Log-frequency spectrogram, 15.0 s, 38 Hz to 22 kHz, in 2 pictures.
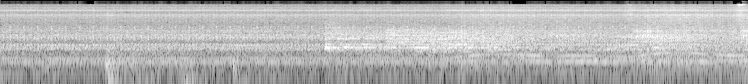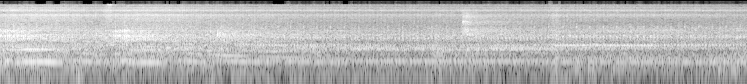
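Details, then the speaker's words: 2010 Toyota Camry 2AZ-FE 2.4L after camshaft and VVT-i gear replacement for code P0335: the engine starts and settles into an even idle with a brief rev blip, no knocking or ticking. Check light off, running normally. "हां हां तो दोस्तों गाड़ी की starting बिल्कुल okay है और गाड़ी में कोई मसला नहीं है"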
